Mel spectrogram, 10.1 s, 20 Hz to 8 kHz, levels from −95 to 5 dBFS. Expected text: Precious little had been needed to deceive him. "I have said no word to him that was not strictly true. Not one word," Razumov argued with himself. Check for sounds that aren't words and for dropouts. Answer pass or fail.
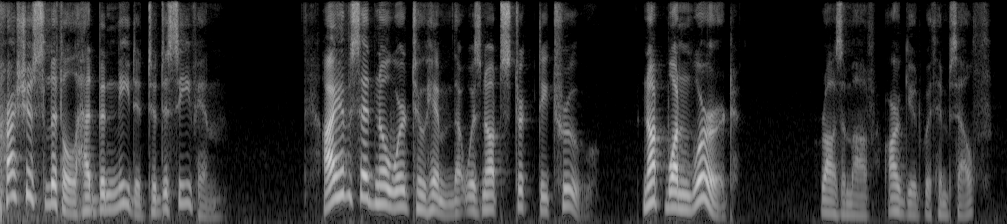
pass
